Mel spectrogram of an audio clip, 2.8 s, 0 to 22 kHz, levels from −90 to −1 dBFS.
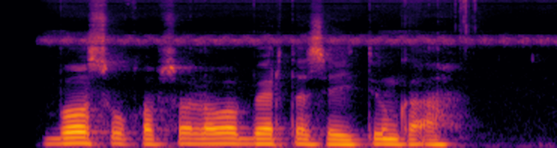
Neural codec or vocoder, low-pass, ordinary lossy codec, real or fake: none; none; none; real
